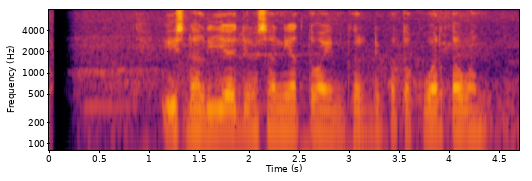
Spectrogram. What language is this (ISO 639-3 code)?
sun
